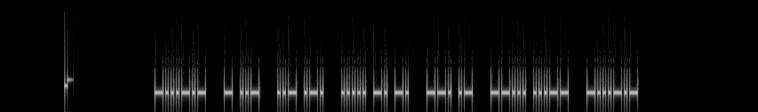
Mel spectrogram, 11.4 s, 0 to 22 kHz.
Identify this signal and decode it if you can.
Morse code, heard as a keyed tone, about 30 wpm, 700 Hz. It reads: <BK> TU UR 5NN GA 73 <BK>
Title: Common QSO Phrases Encore 30wpm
